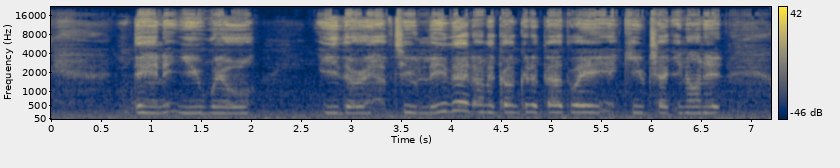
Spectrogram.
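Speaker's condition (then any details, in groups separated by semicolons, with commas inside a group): Cerebral palsy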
